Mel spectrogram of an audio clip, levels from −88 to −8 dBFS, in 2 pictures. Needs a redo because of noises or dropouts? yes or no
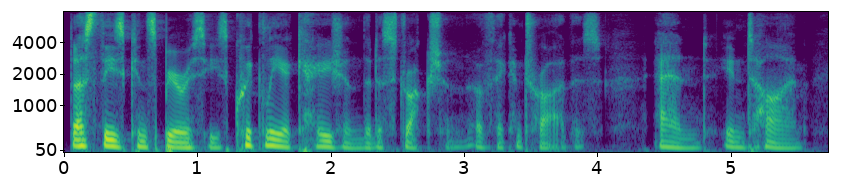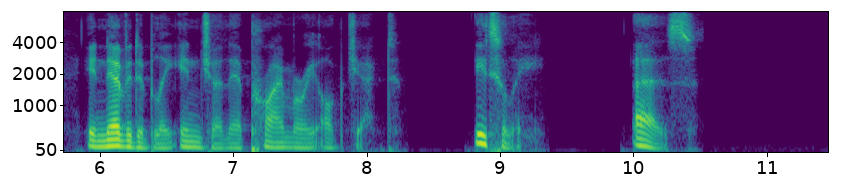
no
